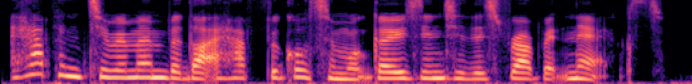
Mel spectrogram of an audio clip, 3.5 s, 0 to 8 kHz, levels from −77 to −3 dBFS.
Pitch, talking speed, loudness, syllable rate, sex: 235 Hz, 245 wpm, -17 LUFS, 7.0 syllables/s, female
